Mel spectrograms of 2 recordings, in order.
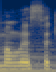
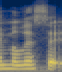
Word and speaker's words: Malissa: So all my stuff just has my name, Malissa Chapin. Okay. And my Malissa is spelled with an A, by the way, though.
